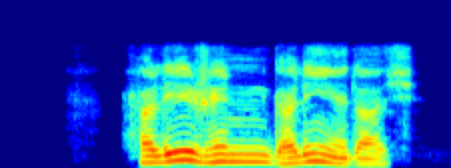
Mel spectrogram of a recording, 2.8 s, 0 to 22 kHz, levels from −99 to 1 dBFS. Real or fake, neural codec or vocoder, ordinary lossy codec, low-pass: real; none; Opus, 24 kbps; 7.2 kHz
